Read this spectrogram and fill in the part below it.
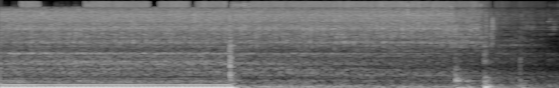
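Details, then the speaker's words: Kitchen garbage disposal after reassembly, following diagnosis of an open thermal overload and stubborn bone pieces, run with water flowing: a steady low hum, no clanging or rattle, then a clean wind-down. It runs free and healthy, versus the earlier high-pitched clang. "And that is a much better sound. That's what you want to hear from your disposal, that low hum. You don't want to run it for too long, especially when you're not feeding things through the disposal."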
